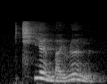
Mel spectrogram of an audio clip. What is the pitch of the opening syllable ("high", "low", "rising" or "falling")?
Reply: falling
